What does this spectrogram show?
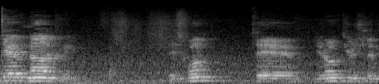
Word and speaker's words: Devanagari: It's called Devanagari. This one, you don't usually pronounce it, you say Devanagari, but it's spelled Devanagari, but it's pronounced Devanagari.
